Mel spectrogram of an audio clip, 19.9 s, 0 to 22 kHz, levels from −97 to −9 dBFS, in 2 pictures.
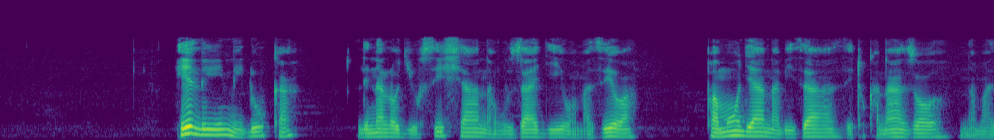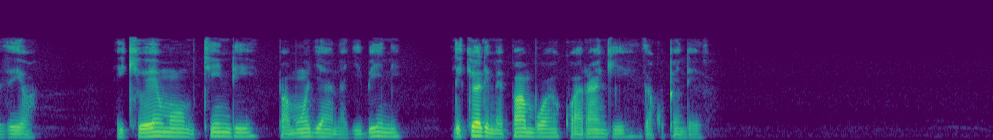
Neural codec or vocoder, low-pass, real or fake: none; 7.2 kHz; real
